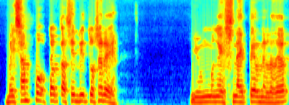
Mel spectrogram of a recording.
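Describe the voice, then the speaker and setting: Filipino man, soldier recounting combat, high mellow voice, respectful, sir after every phrase. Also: steady tone, moderate pace. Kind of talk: interview storytelling.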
